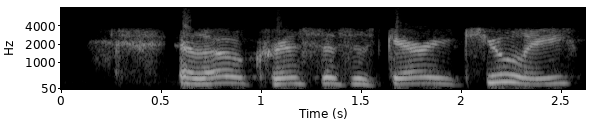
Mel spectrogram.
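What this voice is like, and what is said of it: Comic character voice. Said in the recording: “Oh, no, it's Bonsai Betty. ... great impression.”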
